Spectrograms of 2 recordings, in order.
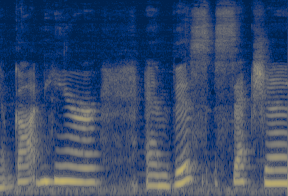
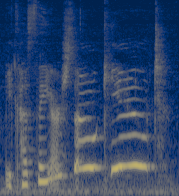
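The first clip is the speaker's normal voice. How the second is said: excited squeal. Real, not acted. Gushing over cute fabric.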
